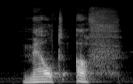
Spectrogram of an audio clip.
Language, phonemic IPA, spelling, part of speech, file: Dutch, /ˈmɛlt ˈɑf/, meldt af, verb, Nl-meldt af.ogg
- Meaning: inflection of afmelden: 1. second/third-person singular present indicative 2. plural imperative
